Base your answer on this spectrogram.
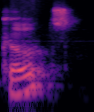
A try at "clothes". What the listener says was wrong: No, aquí me hizo falta una L, ¿verdad? No, it is not clothes.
